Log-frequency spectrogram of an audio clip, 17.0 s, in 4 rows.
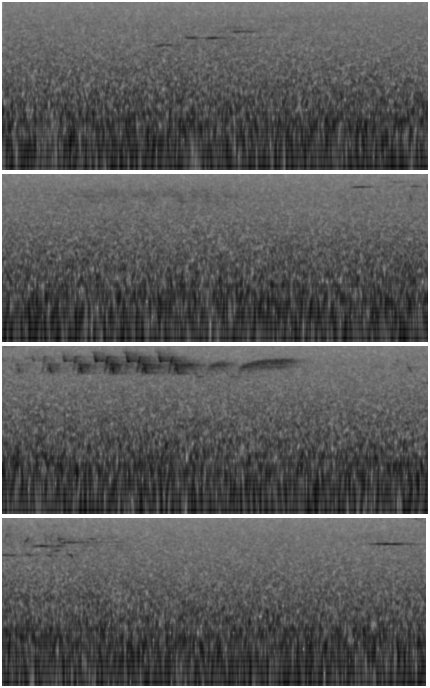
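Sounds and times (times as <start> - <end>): microphone hiss: 0.0 - 17.0
songbird singing: 1.4 - 3.0, 4.8 - 6.8, 7.6 - 11.6, 12.3 - 14.2, 16.4 - 17.0.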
